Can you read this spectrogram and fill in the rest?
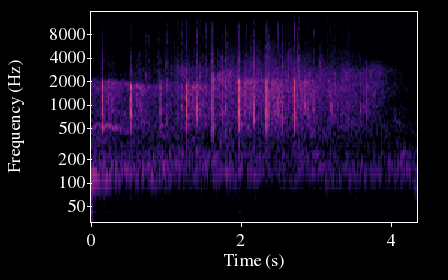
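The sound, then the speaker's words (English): An audience claps for a few seconds, scattered hands with a few sharper claps standing out in a loose rhythm, at moderate volume before tapering off. No one speaks. “No, you don't have to clap there.”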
